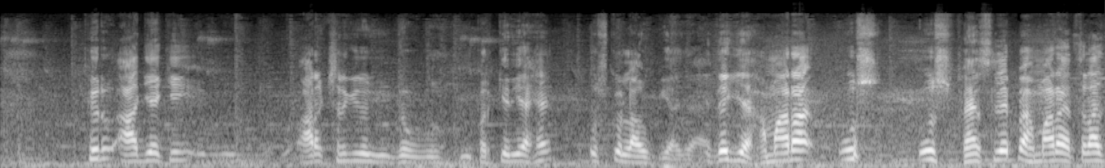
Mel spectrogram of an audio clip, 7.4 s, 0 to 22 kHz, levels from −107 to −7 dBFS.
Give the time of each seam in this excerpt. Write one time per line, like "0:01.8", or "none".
0:04.8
